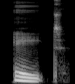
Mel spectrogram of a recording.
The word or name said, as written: Eight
